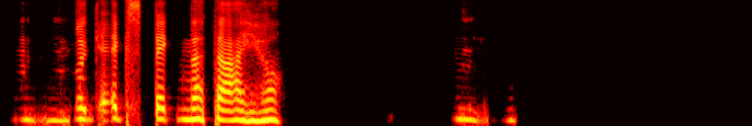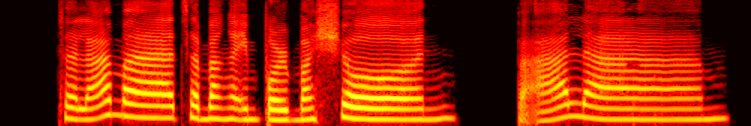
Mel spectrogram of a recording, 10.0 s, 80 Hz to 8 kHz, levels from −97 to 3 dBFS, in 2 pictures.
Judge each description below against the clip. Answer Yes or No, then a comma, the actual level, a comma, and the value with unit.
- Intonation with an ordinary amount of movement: No, narrow, 1.6 semitones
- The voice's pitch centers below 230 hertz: No, high, 240 Hz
